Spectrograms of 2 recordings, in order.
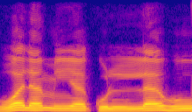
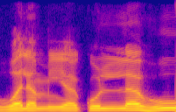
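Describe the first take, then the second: The two takes are said the same way.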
